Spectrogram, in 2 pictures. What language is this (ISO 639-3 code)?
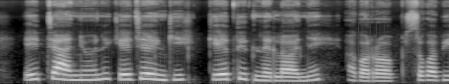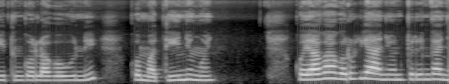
kln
